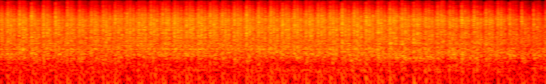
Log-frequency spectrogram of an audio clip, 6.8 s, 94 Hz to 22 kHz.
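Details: John Deere model B two-cylinder tractor, cold start, first start since summer, nearly dead battery yet fired right up: slow even putt about 200 beats a minute, catching cleanly; healthy idle.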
